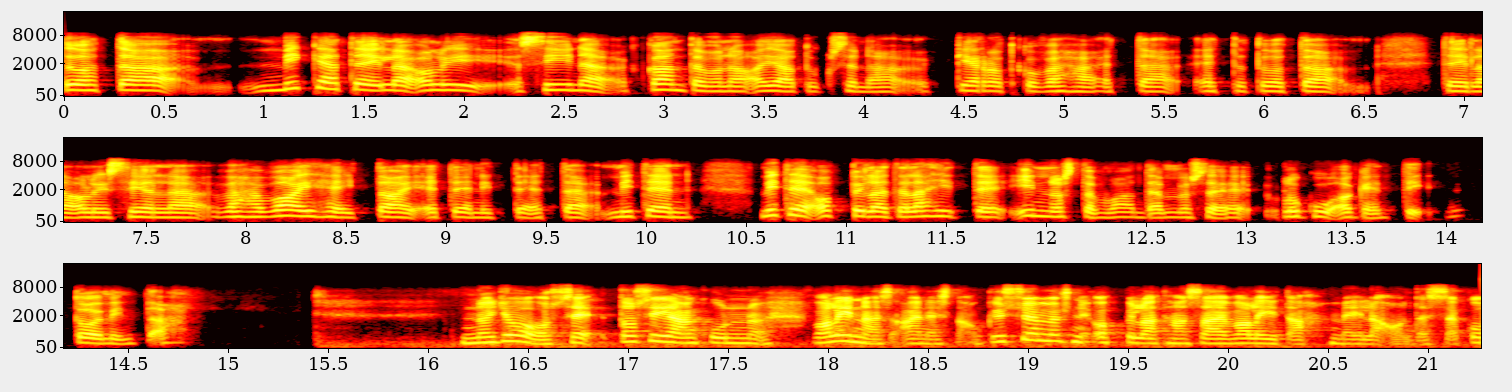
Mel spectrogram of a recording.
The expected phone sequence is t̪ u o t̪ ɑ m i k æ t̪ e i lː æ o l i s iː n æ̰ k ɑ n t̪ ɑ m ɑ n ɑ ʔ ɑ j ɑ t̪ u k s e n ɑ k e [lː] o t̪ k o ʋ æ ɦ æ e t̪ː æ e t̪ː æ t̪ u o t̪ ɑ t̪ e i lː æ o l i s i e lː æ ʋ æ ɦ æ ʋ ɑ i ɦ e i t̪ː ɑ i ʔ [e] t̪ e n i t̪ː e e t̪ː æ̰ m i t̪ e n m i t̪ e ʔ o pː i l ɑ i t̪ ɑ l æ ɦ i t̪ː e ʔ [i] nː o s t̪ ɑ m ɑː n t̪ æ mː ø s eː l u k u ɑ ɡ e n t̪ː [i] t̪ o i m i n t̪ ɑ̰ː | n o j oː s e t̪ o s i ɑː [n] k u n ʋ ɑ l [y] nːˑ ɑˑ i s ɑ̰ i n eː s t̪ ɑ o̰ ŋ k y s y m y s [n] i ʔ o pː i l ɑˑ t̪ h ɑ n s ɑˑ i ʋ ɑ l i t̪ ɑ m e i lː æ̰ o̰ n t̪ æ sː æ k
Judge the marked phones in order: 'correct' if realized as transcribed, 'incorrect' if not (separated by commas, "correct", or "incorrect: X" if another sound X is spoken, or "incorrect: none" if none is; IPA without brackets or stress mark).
incorrect: rː, correct, correct, correct, incorrect: ŋ, incorrect: i, correct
